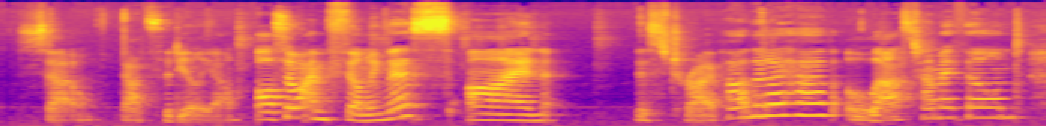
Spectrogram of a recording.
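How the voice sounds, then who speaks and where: A woman's fairly slow speech, with audible room echo and noticeable background noise. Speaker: fitness vlogger. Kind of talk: casual vlog Q&A. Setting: home, filmed on tripod at night. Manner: rambling, casual, many fillers.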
